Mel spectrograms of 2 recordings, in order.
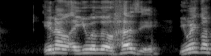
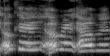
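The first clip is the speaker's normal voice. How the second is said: mock teasing; 11 semitones higher than usual. Imitating Alvin's friend teasing.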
